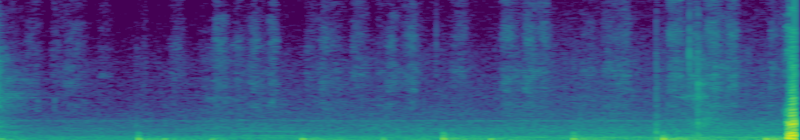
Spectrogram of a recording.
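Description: Marker pen writing on a whiteboard: a run of short, faint strokes as letters are written, over a faint steady hum.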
